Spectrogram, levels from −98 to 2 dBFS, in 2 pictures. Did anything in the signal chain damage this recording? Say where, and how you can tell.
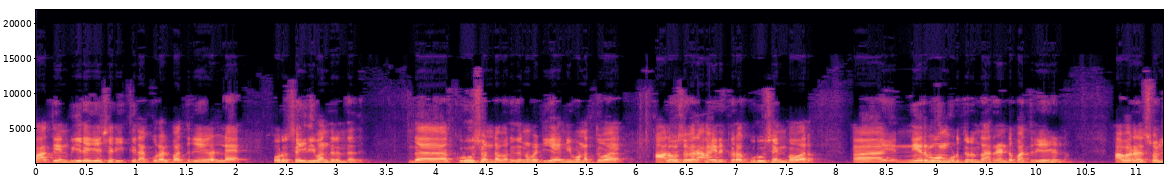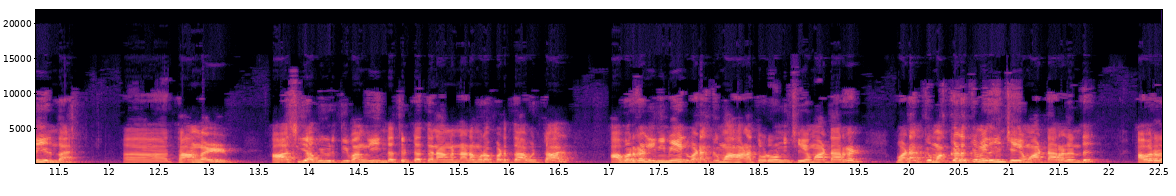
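No, nothing in the signal chain audibly damaged this audio. There is no point in the recording where any stage, from capture through to playback, leaves a mark that can be heard.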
